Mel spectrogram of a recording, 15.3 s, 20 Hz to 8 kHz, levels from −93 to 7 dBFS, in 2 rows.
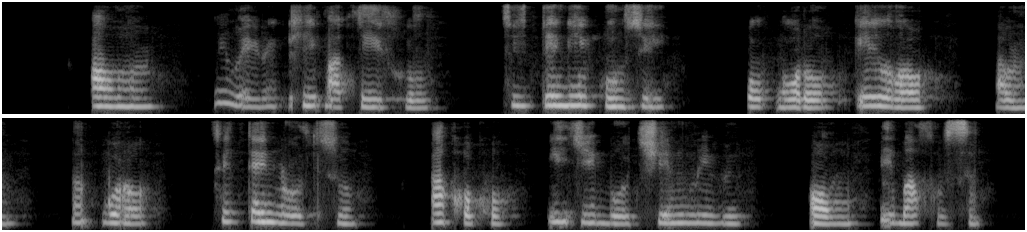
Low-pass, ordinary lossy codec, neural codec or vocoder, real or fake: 7.2 kHz; none; codec, 24 kHz, 1.5 kbps, HILCodec; fake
